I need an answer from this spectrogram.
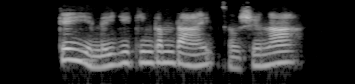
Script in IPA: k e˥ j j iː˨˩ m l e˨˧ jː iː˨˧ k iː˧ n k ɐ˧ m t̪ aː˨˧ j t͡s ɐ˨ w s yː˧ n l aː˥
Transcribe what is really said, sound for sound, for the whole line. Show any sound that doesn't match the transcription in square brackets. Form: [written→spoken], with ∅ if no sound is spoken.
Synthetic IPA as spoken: k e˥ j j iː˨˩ [m→n] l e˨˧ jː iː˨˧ k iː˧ n k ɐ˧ m t̪ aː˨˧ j t͡s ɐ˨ w s yː˧ n l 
